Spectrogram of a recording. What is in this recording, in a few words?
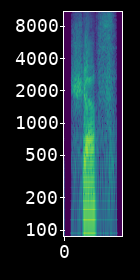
"chef", American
